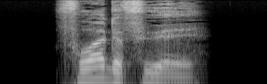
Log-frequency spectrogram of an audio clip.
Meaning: presentiment
- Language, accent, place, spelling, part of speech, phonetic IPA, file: German, Germany, Berlin, Vorgefühl, noun, [ˈfoːɐ̯ɡəˌfyːl], De-Vorgefühl.ogg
